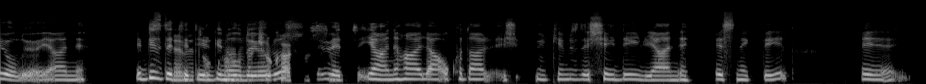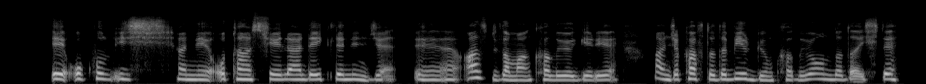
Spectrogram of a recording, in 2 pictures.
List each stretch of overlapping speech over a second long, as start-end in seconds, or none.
1.7-3.4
